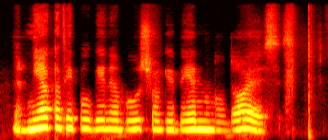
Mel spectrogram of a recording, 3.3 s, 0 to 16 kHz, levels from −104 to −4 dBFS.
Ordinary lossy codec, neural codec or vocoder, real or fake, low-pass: AAC, 96 kbps; codec, 44.1 kHz, 2.6 kbps, DAC; fake; 14.4 kHz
